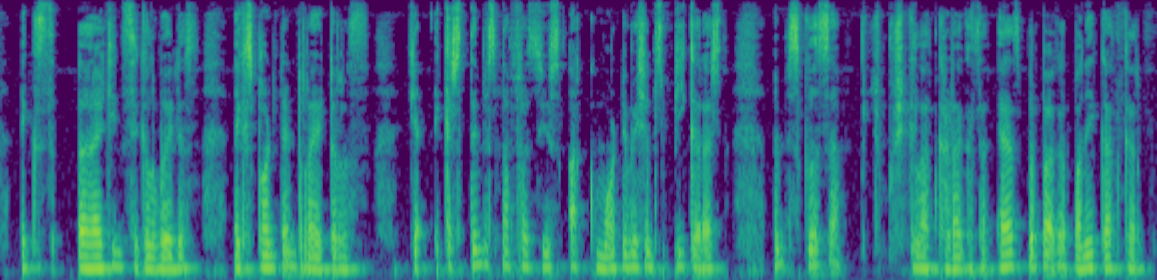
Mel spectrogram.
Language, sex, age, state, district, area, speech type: Kashmiri, male, 30-45, Jammu and Kashmir, Baramulla, rural, spontaneous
